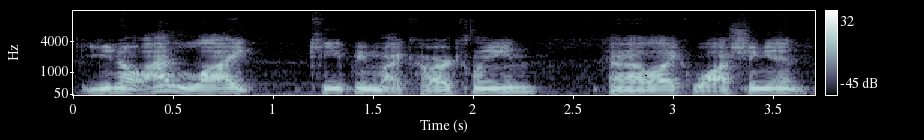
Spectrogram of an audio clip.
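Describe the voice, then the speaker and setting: Easygoing man in relaxed podcast chat. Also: mid-range voice, moderate pace. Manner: easygoing, agreeable, laughs often. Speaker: podcast co-host. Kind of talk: casual chat.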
